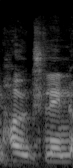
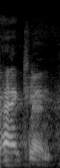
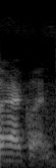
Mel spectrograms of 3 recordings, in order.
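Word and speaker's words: Hoechlin: we had this didn't we I called him hlin on Monday because hey when you look at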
